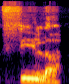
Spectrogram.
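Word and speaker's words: þyle: people will say um like a Modern English they'll say thile uh in Old English it was Fila and amongst the Norse it was thulur but it has a very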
